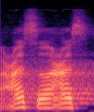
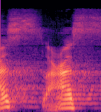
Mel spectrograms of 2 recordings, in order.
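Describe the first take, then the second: First: The first s is released with a bounce. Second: The first s is held before release. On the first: The speaker calls it wrong. "ada pantulan di sin yang bersukun tadi" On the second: The speaker calls it right. "tahan dulu jangan langsung dilepas"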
